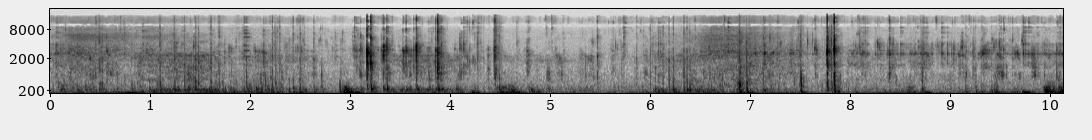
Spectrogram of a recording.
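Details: Five Turkish Angora kittens, just starting on dry food, crunch it with sharp, irregular bites and chewing in quick bursts; recorded 27 January 2023.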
